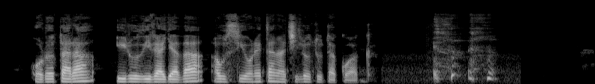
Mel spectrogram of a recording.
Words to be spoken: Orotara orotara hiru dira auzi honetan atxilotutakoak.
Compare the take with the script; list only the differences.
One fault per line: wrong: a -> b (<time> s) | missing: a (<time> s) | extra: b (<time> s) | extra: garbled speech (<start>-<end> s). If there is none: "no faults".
missing: orotara (0.8 s)
extra: jada (1.7 s)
